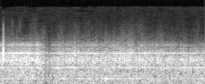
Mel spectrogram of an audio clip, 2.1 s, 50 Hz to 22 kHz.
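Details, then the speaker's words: 1951 eight-tube car radio with engine running: steady droning whine with buzzy edge through the radio that stops when ignition is turned off; generator interference, check the generator condenser is in place. "Noise is gone, isn't it? You know what it was? H sounded like the generator right on the headwalk. And there are several things you might do to eliminate this generator interference."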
